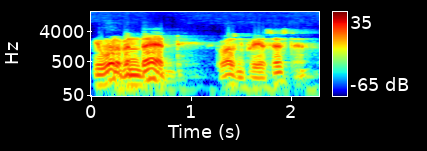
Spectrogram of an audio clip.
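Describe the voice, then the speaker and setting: A no-nonsense police inspector in old-time radio drama. His low voice is husky and rough, with authoritative, reassuring delivery. The recording is very thin and muffled. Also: animated, fast talker. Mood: explanatory. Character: matter-of-fact, dismissive police inspector. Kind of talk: 1950s radio drama acting.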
